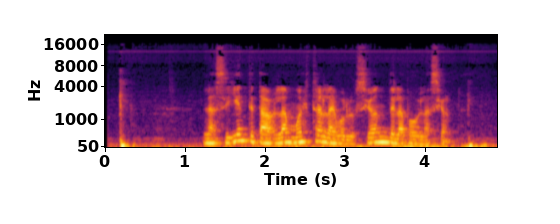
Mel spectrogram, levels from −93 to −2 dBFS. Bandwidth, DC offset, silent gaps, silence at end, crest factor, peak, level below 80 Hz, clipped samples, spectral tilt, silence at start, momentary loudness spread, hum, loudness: 15 kHz; under 0.1%; none; 0.05 s; 14 dB; -2 dBFS; -24 dBFS; under 0.1%; -6.5 dB/octave; 0.05 s; 10 LU; none; -17 LUFS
